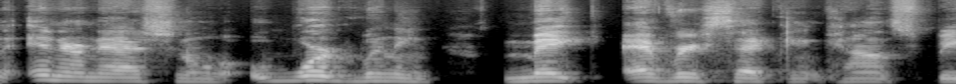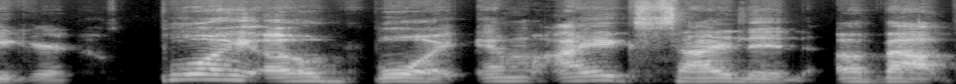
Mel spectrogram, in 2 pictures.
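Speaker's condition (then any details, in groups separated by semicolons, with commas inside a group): Traumatic brain injury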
